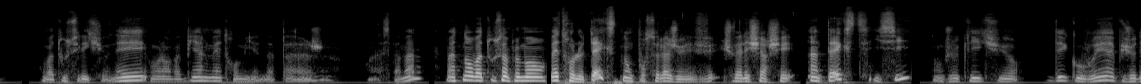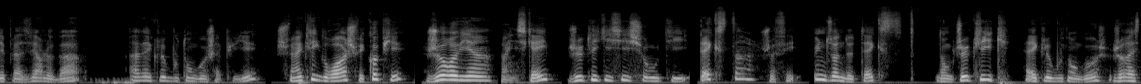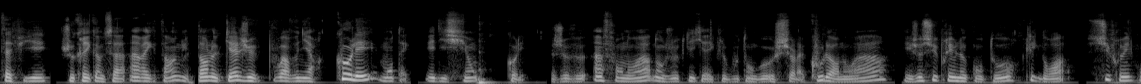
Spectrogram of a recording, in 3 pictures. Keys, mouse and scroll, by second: 0.4 click, 1.5-3.7 drag, 6.1 alt+Tab, 8.3-9.0 scroll up 3, 9.9-13.9 drag, 14.3 right click, 15.0 click, 18.3 click, 21.1-23.5 drag, 25.1 click, 27.6 click, 30.9 click, 32.9 right click, 33.7 click.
